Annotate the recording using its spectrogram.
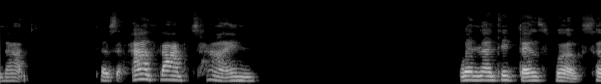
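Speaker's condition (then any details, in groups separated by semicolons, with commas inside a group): Muscular dystrophy; progressive muscle wasting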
